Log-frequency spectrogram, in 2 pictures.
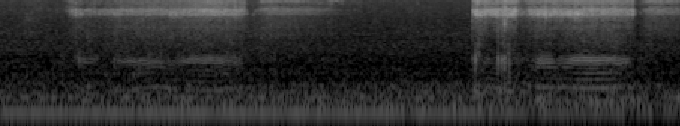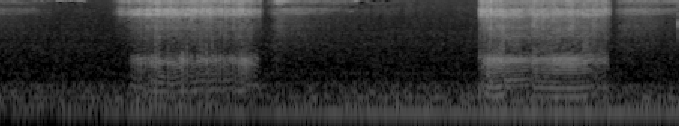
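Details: A sleeping bulldog snores like a human: four long, rasping, buzzy snores spaced about every three to four seconds, each a drawn-out breath with a coarse rattling tone, with quiet pauses between.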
